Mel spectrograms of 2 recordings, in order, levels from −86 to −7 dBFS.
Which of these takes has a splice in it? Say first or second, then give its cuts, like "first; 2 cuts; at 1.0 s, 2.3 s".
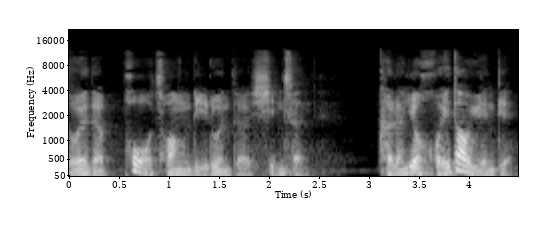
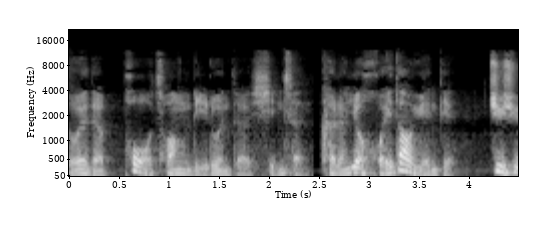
second; 1 cut; at 2.4 s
